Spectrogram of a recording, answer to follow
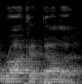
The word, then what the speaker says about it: Rockabella: Rockabella. Rockabella. So just like rock music, Bella.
